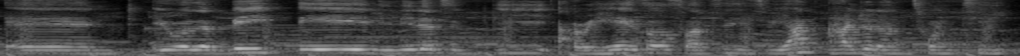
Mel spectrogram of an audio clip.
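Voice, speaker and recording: A woman with a Ghanaian accent chatting casually and reminiscing. She tells her stories in a lively way, laughs often, and acts out the voices of the people she quotes. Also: fairly low pitch, unhurried. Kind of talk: casual reunion chat, reminiscing. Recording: roomy sound, mic at a distance, music behind.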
